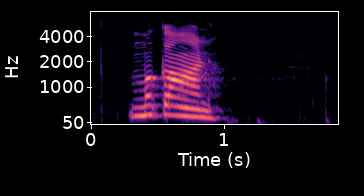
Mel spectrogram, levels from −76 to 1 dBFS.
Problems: none marked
